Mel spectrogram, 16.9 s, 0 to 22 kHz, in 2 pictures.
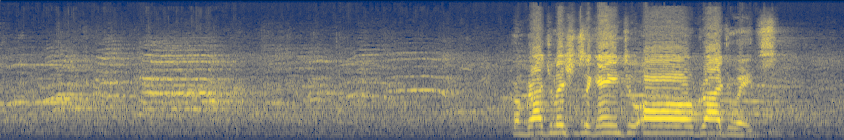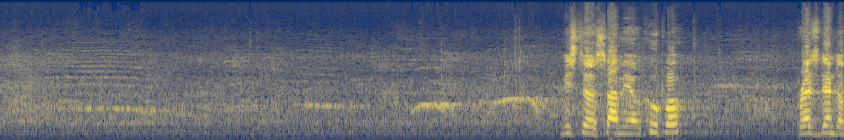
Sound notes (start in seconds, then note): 5.4 applause; 12.2 cheers and Applause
